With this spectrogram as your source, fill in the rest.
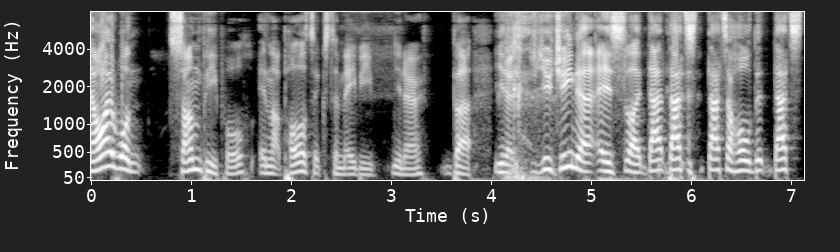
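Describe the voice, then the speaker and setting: In a British accent, a man speaks at a moderate pace with a fairly high pitch and very wide pitch swings. The sound is dry and close, with no echo. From UK. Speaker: podcast co-host. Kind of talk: casual chat. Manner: animated.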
